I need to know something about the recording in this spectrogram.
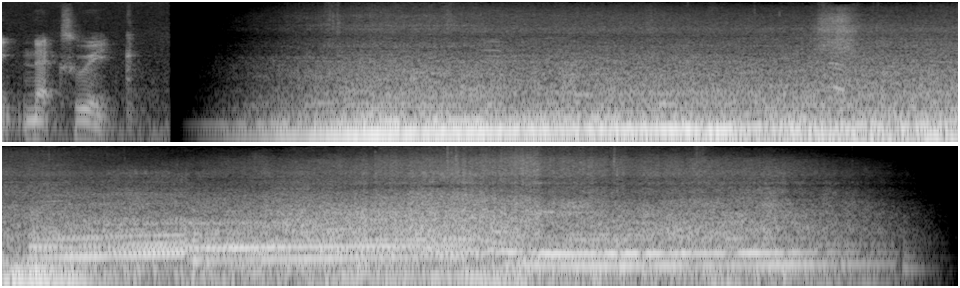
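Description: A sports car engine roars loudly and revs.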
